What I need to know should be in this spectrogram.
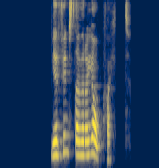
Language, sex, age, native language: Icelandic, female, 50-59, Icelandic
